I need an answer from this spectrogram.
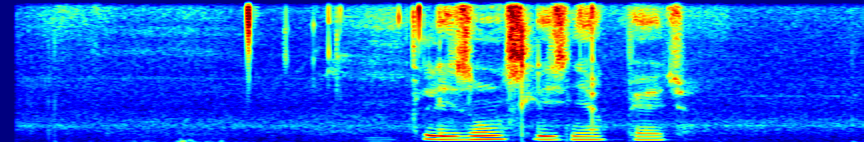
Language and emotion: Russian, neutral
